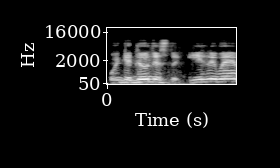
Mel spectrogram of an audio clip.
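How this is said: It is said in a character voice.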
